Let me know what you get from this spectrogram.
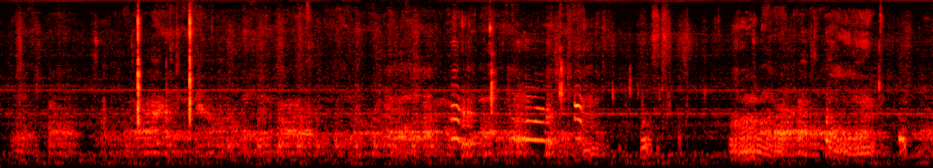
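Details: Jack Russell Terrier puppies at play, a low rumbling growl running through most of the stretch with short yips and squeaks, swelling again near the end.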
